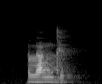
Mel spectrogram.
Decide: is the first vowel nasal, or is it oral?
oral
